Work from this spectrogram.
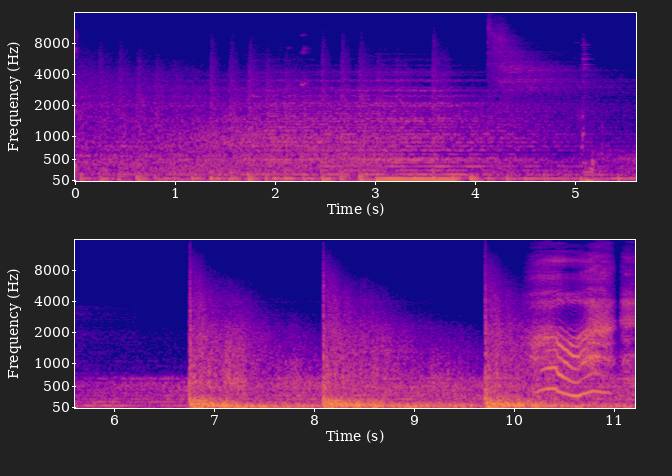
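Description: A gun salute in Honkai: Star Rail thunders as three loud, heavy booms spaced about a second and a half apart, each with a long rumbling decay, following a quieter stretch of rumbling ambience.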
